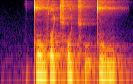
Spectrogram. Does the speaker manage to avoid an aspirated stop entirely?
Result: no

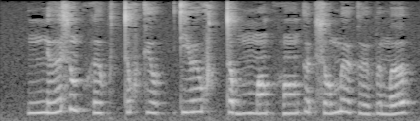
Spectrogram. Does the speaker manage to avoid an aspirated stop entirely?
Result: yes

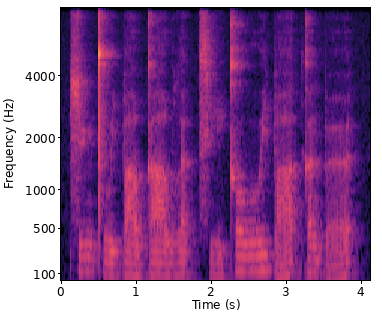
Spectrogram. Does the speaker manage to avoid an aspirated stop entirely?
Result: no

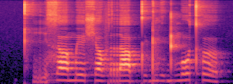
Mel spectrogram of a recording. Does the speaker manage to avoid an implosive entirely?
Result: yes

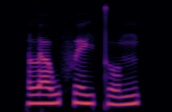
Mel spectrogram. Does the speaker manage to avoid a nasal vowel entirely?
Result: yes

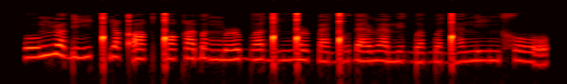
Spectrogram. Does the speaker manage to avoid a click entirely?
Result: no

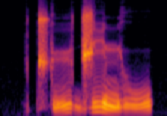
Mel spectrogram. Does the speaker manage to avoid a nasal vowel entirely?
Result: yes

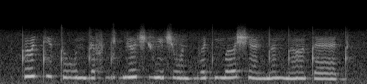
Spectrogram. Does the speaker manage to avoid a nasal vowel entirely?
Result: no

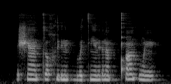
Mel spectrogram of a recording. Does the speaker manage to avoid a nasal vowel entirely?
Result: no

